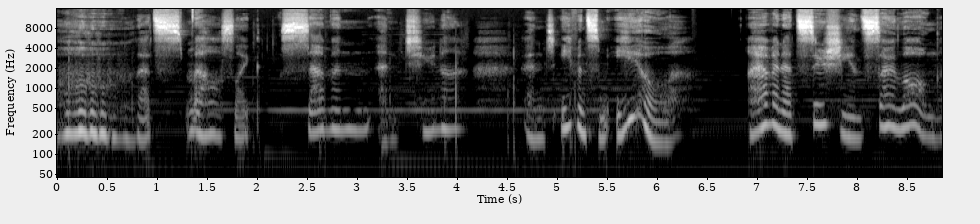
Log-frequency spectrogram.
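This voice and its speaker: A woman plays a young cat girl in an unhurried ASMR roleplay, with faint music behind her. She is haughty and pouty, a spoiled brat who stammers when flustered and has a soft, needy side underneath. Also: a little high. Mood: curious, haughty.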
